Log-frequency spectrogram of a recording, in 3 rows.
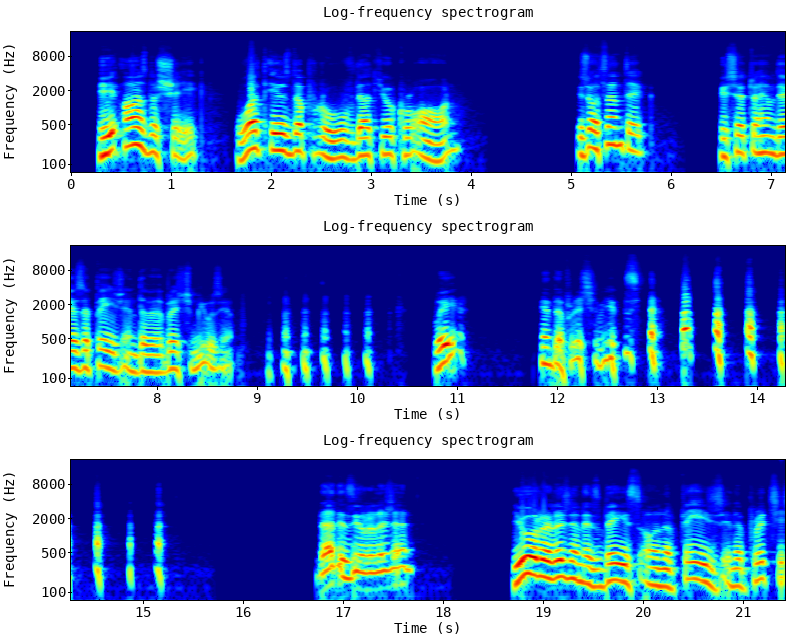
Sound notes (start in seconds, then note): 9.1 Ketawa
